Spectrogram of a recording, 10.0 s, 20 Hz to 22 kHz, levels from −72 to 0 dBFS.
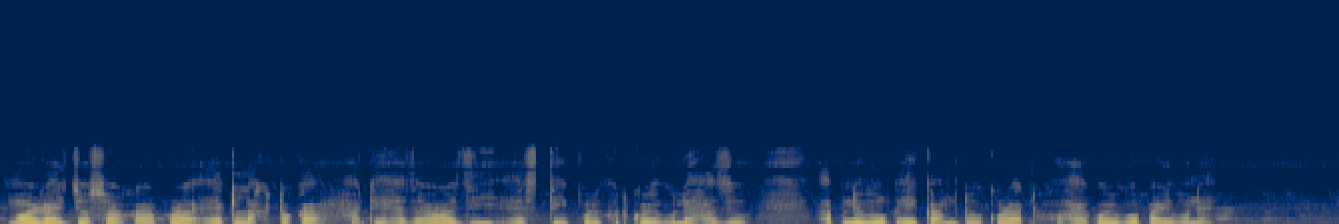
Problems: low volume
